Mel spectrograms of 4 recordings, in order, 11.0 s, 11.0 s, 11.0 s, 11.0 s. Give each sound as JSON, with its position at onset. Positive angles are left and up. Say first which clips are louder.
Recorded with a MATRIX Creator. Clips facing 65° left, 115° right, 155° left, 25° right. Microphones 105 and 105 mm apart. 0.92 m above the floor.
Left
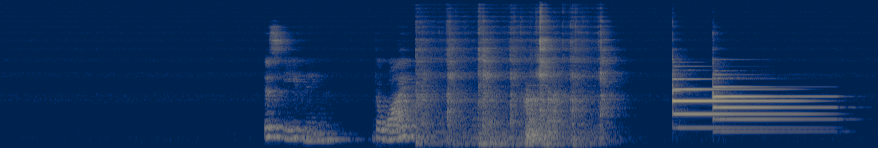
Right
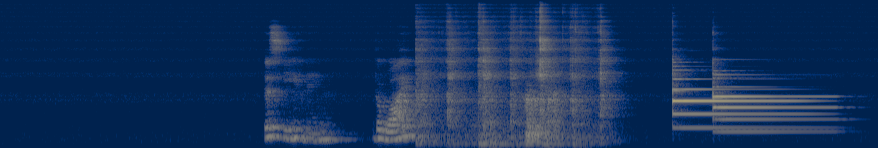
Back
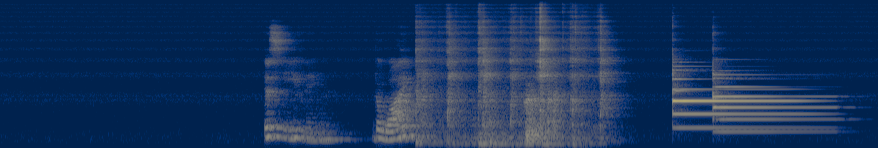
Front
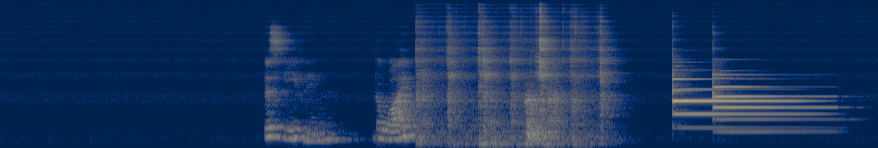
{"t": 3.3, "sound": "a woman speaking", "louder": "even, even", "azimuth_deg": 115, "distance_m": 3.0}
{"t": 5.2, "sound": "running footsteps", "louder": "left 1 dB, back 1 dB", "azimuth_deg": 130, "distance_m": 2.5}
{"t": 6.5, "sound": "an explosion", "louder": "left 1 dB, even", "azimuth_deg": 115, "distance_m": 3.5}
{"t": 8.4, "sound": "a doorbell", "louder": "right 1 dB, back 1 dB", "azimuth_deg": 180, "distance_m": 0.7}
